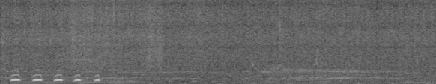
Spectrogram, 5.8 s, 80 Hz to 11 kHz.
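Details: White-eared brown dove, known locally as alimokon, caged in a trap: a short series of five hooting notes about 0.3 seconds apart, each slightly rising, then fading into a faint rhythmic low thumping and background noise.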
